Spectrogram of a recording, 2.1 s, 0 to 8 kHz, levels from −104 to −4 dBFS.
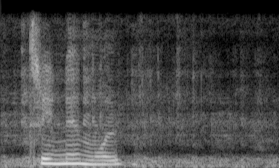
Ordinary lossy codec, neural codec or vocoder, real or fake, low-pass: none; vocoder, 44.1 kHz, 128 mel bands, Pupu-Vocoder; fake; 7.2 kHz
